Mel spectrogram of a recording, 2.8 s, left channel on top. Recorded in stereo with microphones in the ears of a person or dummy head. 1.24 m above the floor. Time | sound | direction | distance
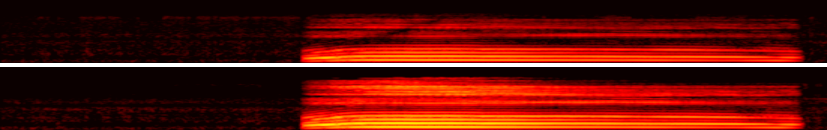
1.0 | a shout | 35° right (ahead or behind) | ?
